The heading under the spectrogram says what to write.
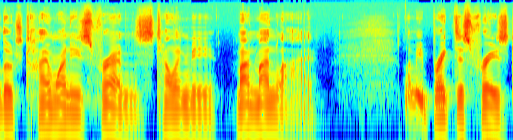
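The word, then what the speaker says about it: man, man, lai (慢慢來): Man, that's pronounced with a fourth falling tone. It means slow. Double up the word, man, man. It means like really slow. Lai, second tone. That means to arrive.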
